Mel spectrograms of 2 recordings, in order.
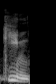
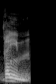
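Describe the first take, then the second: First: "Kim" with a thin k; light k in "Kim"; wrong kim. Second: "Qim" with a back-of-throat q; full qaf in "Qim"; deep qim. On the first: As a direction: say "Kim" from the front, lacking qaf. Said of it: "Kim tak boleh". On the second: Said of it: "dia arak ke dalam". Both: Shown as a demonstration.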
